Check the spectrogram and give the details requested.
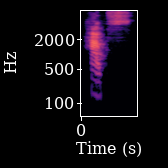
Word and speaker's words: house: going to be a house is a bit tricky because it's got an e on the end but it's a silent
